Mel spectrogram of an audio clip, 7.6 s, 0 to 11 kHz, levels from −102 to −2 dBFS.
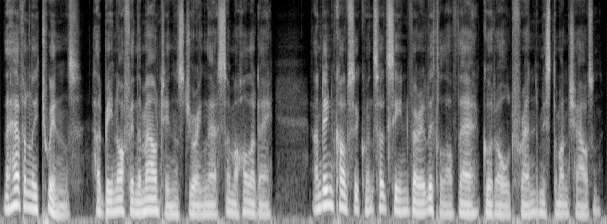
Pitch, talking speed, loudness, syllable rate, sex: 115 Hz, 215 wpm, -18 LUFS, 6.1 syllables/s, male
